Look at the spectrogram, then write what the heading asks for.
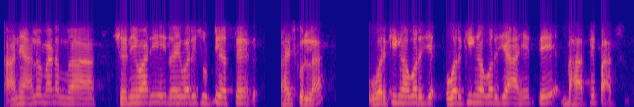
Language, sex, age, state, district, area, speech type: Marathi, male, 45-60, Maharashtra, Jalna, urban, conversation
